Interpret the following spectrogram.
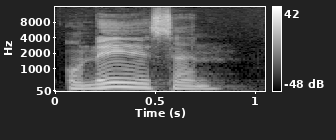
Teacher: Por lo tanto, se puede hacer la vocal larga. Y bueno, la pronunciación quedaría One-san, haciendo la vocal larga E.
